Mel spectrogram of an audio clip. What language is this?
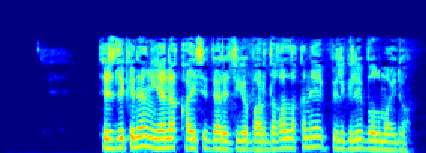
Uyghur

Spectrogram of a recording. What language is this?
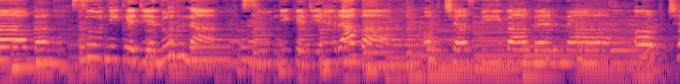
Slovak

